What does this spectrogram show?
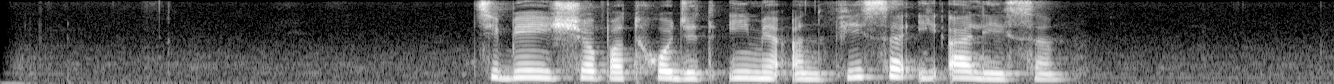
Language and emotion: Russian, neutral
